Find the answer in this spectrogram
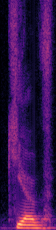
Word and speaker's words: Kyiv: We went to Leningrad, Moscow, Kiev, and Yalta. It was Kiev then, not Kyiv, the Ukrainian pronunciation.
